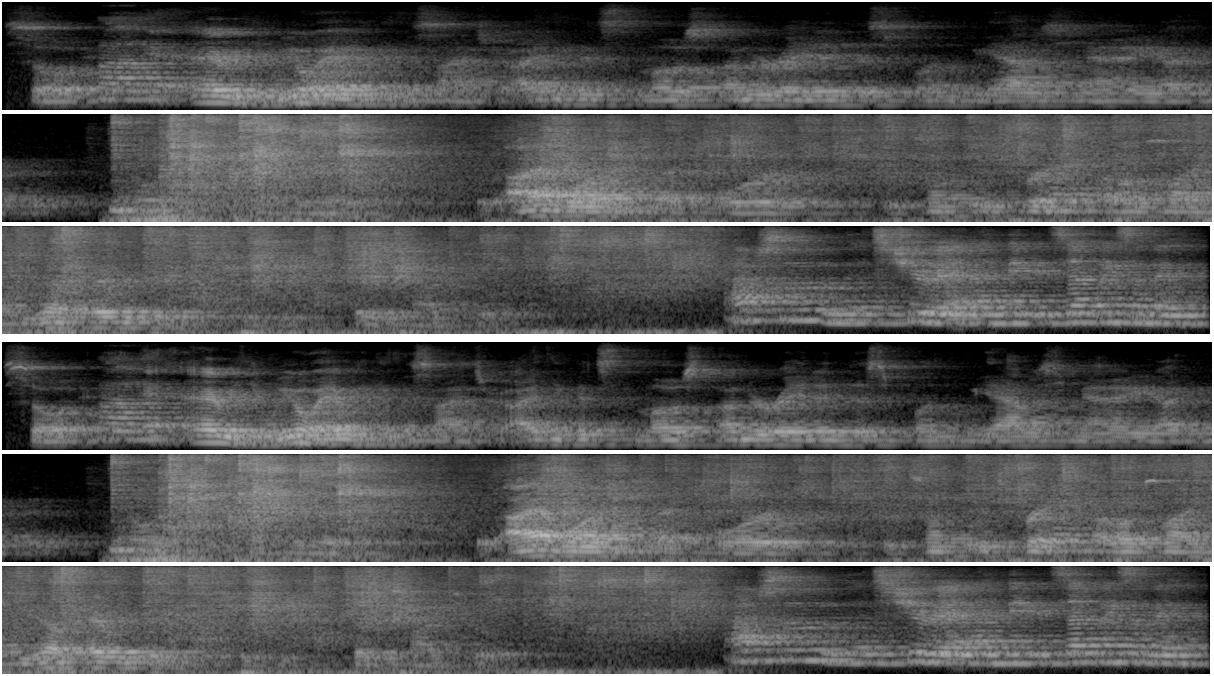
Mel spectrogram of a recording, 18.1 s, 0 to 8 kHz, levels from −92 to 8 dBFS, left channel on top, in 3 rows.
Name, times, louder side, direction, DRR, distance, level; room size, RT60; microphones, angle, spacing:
voice 1, 0.0-6.2 6.6-7.8 8.4-13.0 13.3-13.5 13.8-14.6, right 2 dB, 65° right, 1 dB, 0.3 m, -35 dB
sound 1, 6.6-15.7, right 1 dB, 20° right, 0.8 m, -34 dB
voice 2, 15.7-18.0, equal, 15° left, -8 dB, 0.7 m, -35 dB
3.3 x 2.4 x 2.3 m, 1.4 s
head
